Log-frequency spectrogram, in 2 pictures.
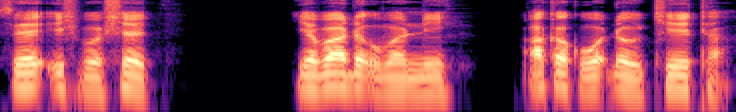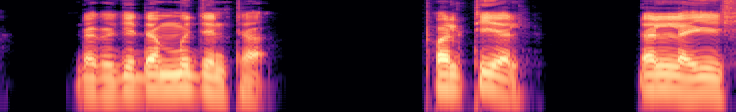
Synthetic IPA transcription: sa˦jʔɪ˨ʃbo˨ʃɛ˦˨t̚ | jaː˦baː˦da˨ʔʊ˨mɐ˨rniː˦ | ʔa˦ka˨kʷoː˨a˦ɗa˨wkʲʰeː˦ta˨ʔ | dɐ˨ɡa˨ɡʲɪ˦dɐ˦mːʊ˦d͡ʒɪ˨nta˨ʔ | ɸɐ˦ltɪ˦jɐ˨l | ɗɐ˦nla˨jiː˦ʃ

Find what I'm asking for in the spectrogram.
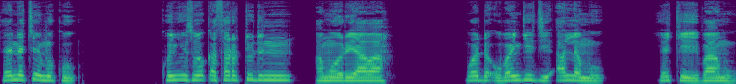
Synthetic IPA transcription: sa˦jna˦t͡ʃeː˦˨mʊ˦kʷu˨ | kʷʊ˦ɲʔɪ˦s̬oː˦kʼɐ˦sɐ˦rtʊ˦dɪ˨n | ʔa˨moː˦ɾɪ˦jaː˦waː˦ | wɐ˦dːa˨ʔʊ˨bɐ˦ŋɡʲɪ˦d͡ʒiː˨ʔa˦lːɐ˨mu˨ | jɐ˦kʲeː˨baː˦mu˨ʔ

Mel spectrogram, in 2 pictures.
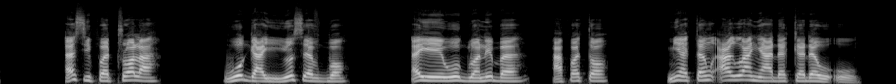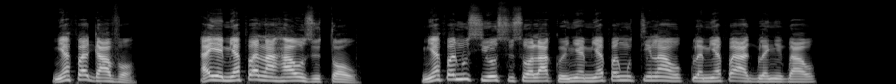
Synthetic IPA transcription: e˦si˨ɸɛ˦t̪ɾɔ˦la˦ | wo˦ɡa˨ji˨jo˦sɛ˦fɡ͡bɔ˦ | e˦jɛ˦wo˦ɡ͡blɔ˨nɛ̃˦bɛ˦ | a̰˨ɸɛ˦t̪ɔ˦ | mĩ˦a˨t̪ɛ˦m˦a̰˨ɡlã˦ɲã˨ɖɛ˦kɛ˦ɖɛ˦wo̰˨ʔo̰˨ | mĩ˦a˨ɸɛ˦ɡa˨vɔ̰˨ | e˦jɛ˦mĩ˦a˨ɸɛ˦l̃ã˦ɦã˦wo˦zu˨t̪ɔ˦o̰˨ | mĩ˦a˨ɸɛ˦nũ˦si˨wo˦su˨sɔ˦la˦ko˨e˨ɲɛ̃˦mĩ˦a˨ɸɛ˦ŋũ˦t̪i˦l̃ã˦wo˦k͡plɛ˦mĩ˦a˨ɸɛ˦a˨ɡ͡blɛ˨ɲĩ˦ɡ͡ba˦wo˦

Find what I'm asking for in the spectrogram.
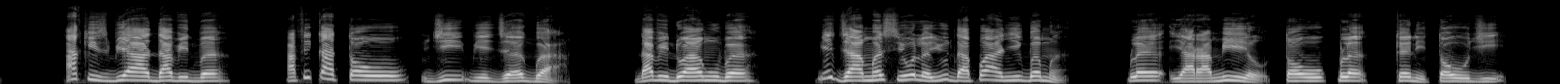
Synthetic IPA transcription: a˦ki˨s̬bi˦a˨d̪a˦vi˨d̪̚bɛ˦ | a˨fi˦ka˦t̪ɔ˦wo˦d͡ʑi˦mĩ˨ɛ˨d͡ʒɛ˨ɛ˦ɡ͡bɛ˨a̰˨ | d̪a˦vi˨ɖo˦a˨ɛ˦ŋũ˦bɛ˦ | mĩ˦ɛ˦d͡ʒɛ˨a˨mɛ̃˨si˨wo˦lɛ˨ju˦d̪a˨ɸɛ˦a˨ɲĩ˦ɡ͡bɛ˦mɛ̰̃˨ | k͡plɛ˦ja˨ɾa˨mi˦˨lt̪ɔ˦wo˦k͡plɛ˦ | kɛ˦nĩ˨t̪ɔ˦wo˦d͡ʑi˦

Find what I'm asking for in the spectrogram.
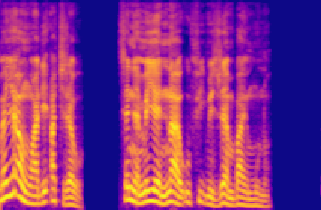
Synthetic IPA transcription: mɪ̃˦jɛ˦˨ʊ̃˨ã˨dɪ˦ʔa˦t͡ɕʰɪ˨ɾɛ˦ʊ̰˨ | sɛ˦nɪ̃˨ɛ̃˨mɪ̃˦jɛ˦n̩˨nã˦˨wʊ˦fi˦mĩ˨sɛ̃˦˨m̩˨ba˦ɪ˨m̩˦mũ˦nʊ̃˦

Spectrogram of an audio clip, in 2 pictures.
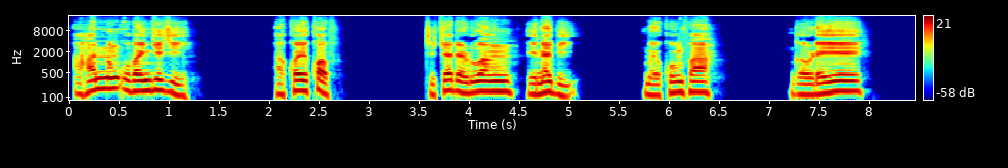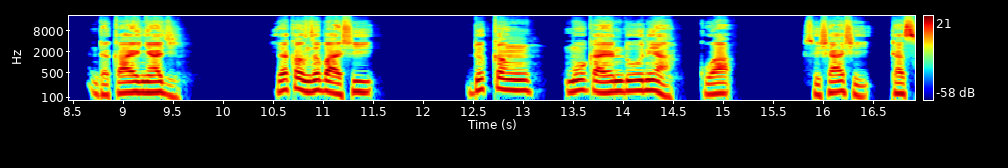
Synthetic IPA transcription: ʔa˨ɦa˦nːʊ˦ŋʔʊ˨bɐ˦ŋɡʲɪ˦d͡ʒiː˨ | ʔa˨kʷa˦jkʷɔ˦˨ɸ̚ | t͡ʃɪ˨kʲe˦da˨ɽʊ˦wɐ˦ŋʔɪ˨nɐ˦bi˨ | ma˨jkʷʊ˦mɸaː˦ | ɡɐ˨wɽe˨jeː˦ | da˨kaː˦jɐ˦ɲjaː˦d͡ʒiː˨ | jaː˦kɐ˨nzʊ˦ba˨ʃi˦ | dʊ˦kːɐ˨ŋ | muː˦ɡaː˨jɛ˦nduː˦nɪ˦jaː˨ | kʷʊ˨wa˦ | su˨ʃaː˦ʃi˨ | tɐ˦s

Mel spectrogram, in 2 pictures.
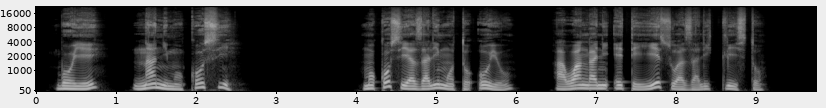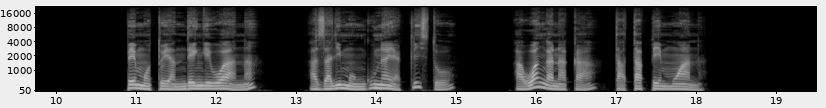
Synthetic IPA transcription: bo˨je˦ | na˦ni˨mo˨ko˦si˨ | mo˨ko˦si˨a˨za˨li˦mo˨to˨ʔo˦jo˦ | a˨wa˦ŋɡa˦ni˦ʔe˦te˨je˦su˨a˨za˨li˦kli˦sto˨ | pe˦mo˨to˨ja˨nde˦ŋɡe˦wa˦na˦ | a˨za˨li˦mo˨ŋɡu˦na˦ja˨kli˦sto˨ | a˨wa˦ŋɡa˨na˨ka˨ta˨ta˦pe˦mwa˦na˨

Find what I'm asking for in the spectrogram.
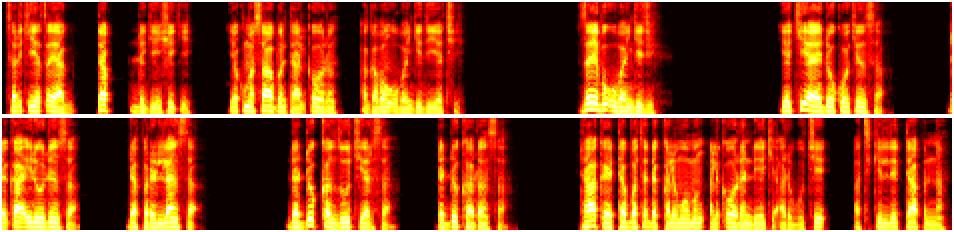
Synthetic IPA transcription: sɐ˦rkʲiː˦jaː˦sʼɐ˦jaː˨ | d̥ɐ˦b̚da˨ɡʲɪ˨nʃɪ˦kʲʼeː˨ | jaː˦kʷʊ˦ma˦saː˦bʊ˨nta˨ʔa˨lkʼɐ˦wɐ˨ɾɪ˦ŋ | ʔa˨ɡɐ˨bɐ˦ŋʔʊ˨bɐ˦ŋɡʲɪ˦d͡ʒiː˨jaː˦t͡ʃḛː˦ | za˦˨jbi˦ʔʊ˨bɐ˦ŋɡʲɪ˦d͡ʒiː˨ | jaː˦kʲɪ˦jaː˨je˦doː˦kʷoː˦kʲɪ˦nsa̰˨ʔ | d̥a˨kʼaː˦ʔɪ˦doː˦d͡ʒɪ˦nsa˨ʔ | da˨ɸɪ˨ɾɪ˦lːɐ˦nsa˨ʔ | da˨dʊ˦kːɐ˨nzuː˦t͡ʃɪ˨jɐ˦rsa˨ʔ | d̥a˨dʊ˦kɐ˨ɽɐ˦nsa̰˨ʔ | ta˦ha˦ka˨jaː˦tɐ˦bːɐ˦tɐ˦rda˨kɐ˦lmoː˦mɪ˦ŋʔa˨lkʼɐ˦wɐ˨ɾɪ˦nda˨jɐ˦kʲeː˨ʔa̰˨ɾbuː˨t͡ʃeː˦ | ʔa˨t͡ʃɪ̥˦kʲɪ˦nlɪ˦tːaː˦ɸɪ˨nːɐ˦ŋ

